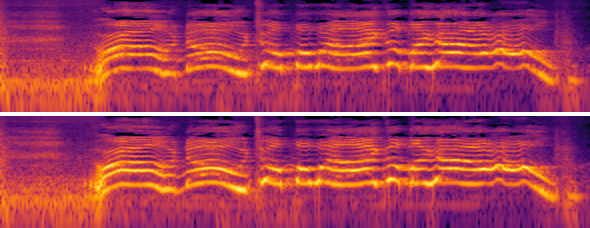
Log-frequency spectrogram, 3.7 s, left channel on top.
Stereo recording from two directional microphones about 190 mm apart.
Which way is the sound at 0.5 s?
30° right (ahead or behind).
